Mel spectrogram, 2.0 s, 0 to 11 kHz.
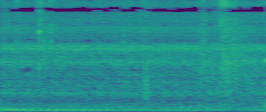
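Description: Steady low hum of a running variable frequency drive set to 60 Hz, being used as a single- to three-phase converter.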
